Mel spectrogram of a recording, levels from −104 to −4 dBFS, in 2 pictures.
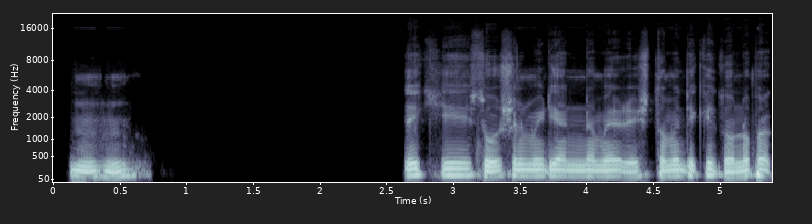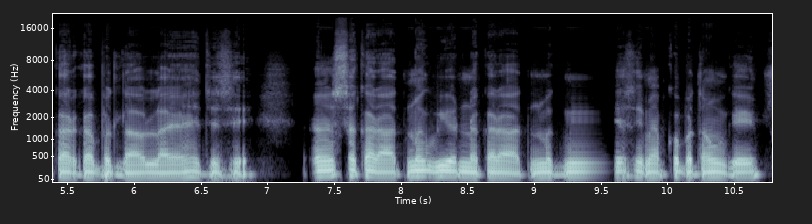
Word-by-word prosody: हुँ, 95 -2 +2
हुँ। 100 +6 -2 1.9
देखिए 115 0 +2
social 100 -1 +2
media 105 0 +2
ना 100 0 +1
मेरे 100 +1 +2
रिश्तों 95 +4 -1
में 105 +1 +3
देखिए 115 +3 +1
दोनों 85 +4 +2
प्रकार 85 -8 +1
का 85 - 0
बदलाव 75 +1 -1
लाया 80 +1 -1
है 90 - -2
जैसे - - -4 0.6
अ, 95 +1 +4
सकारात्मक 95 -1 0
भी 95 +1 +4
और 95 - +2
नकारात्मक 80 -1 -1
भी। 85 0 +1 0.2
जैसे 90 +1 -2
मैं 85 - +1
आपको - - -2
बताऊँ 85 +1 0
कि 85 0 0
95 Hz, 155 wpm, -27 LUFS, 85-105 Hz, 1.9 s, अ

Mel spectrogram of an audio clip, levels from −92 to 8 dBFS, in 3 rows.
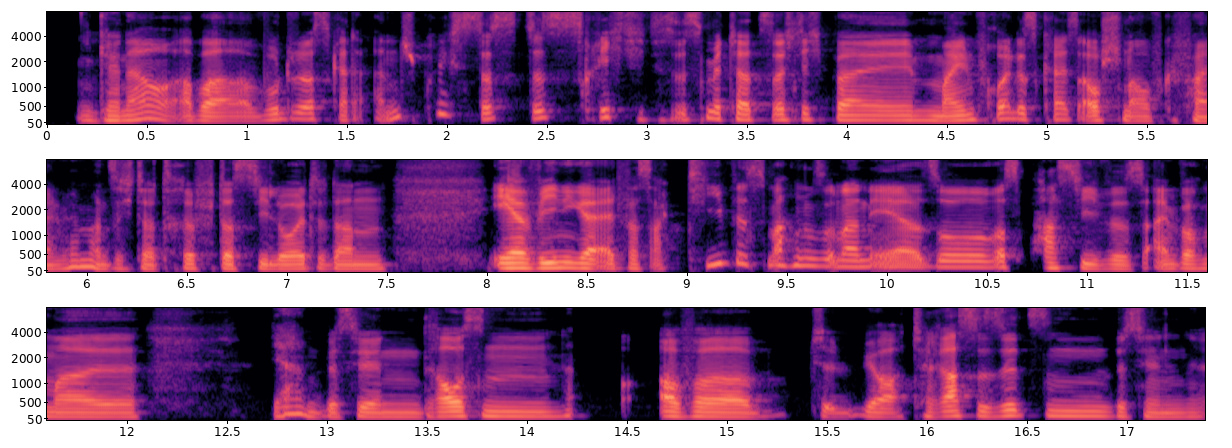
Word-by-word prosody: Genau. 120 +7 0
Aber 110 -2 +1
wo 140 - -1
du 155 +2 -8
das 155 0 -1
gerade - - -8
ansprichst, 255 - -7
das 155 - -4
das 185 +1 -4
ist - - -7
richtig. 195 -9 -6
Das 130 - -13
ist 145 -1 -7
mir 160 -3 0
tatsächlich 140 -1 0
bei 125 -2 +2
meinem 120 +2 +1
Freundeskreis 150 -2 -3
auch 120 - +2
schon 125 - -4
aufgefallen, 110 -1 -4
wenn 165 - -1
man 110 - -1
sich 105 -1 -8
da 110 - -1
trifft, 120 0 -4
dass 115 -2 +2
die 115 - -1
Leute 110 0 +1
dann 110 0 -1 0.5
eher 130 -1 +9
weniger 130 -1 +7
etwas 115 - -1
Aktives 235 +1 -5
machen, 195 -1 -1
sondern 165 -3 +1
eher 80 -1 +2
so 155 -1 0
was 155 - -1
Passives. 115 -6 -2
Einfach 115 +1 0
mal, 110 -1 +1 0.6
ja, 190 - -2
'n 110 - -4
bisschen 110 0 -2
draußen 120 +1 +2 0.4
auf 125 -3 +4
der 115 +2 +3
T - - -6
ja, 110 -3 +1
Terrasse 130 +2 +1
sitzen, 130 -1 -2
bisschen 110 -1 -5
125 Hz, 185 wpm, -23 LUFS, 110-140 Hz, 0.6 s, eher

